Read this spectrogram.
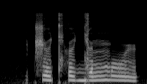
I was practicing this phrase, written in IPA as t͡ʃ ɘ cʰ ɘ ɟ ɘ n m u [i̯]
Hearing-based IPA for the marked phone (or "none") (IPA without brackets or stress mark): y̯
